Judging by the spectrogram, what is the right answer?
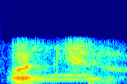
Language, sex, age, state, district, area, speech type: Hindi, male, 18-30, Rajasthan, Karauli, rural, conversation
